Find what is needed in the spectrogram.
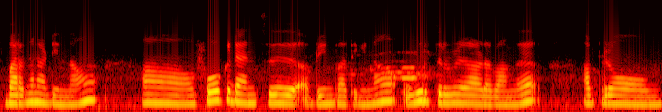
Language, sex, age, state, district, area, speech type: Tamil, female, 18-30, Tamil Nadu, Tiruvannamalai, rural, spontaneous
